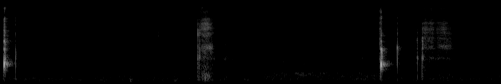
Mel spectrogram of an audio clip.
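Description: A few sharp, short catches with small breathy sounds between them, in keeping with a baby's hiccups.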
